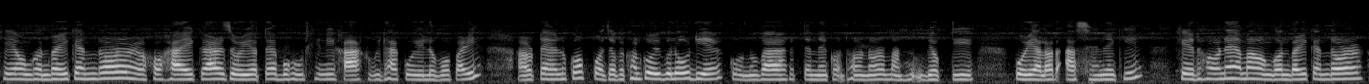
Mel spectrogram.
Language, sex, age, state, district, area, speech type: Assamese, female, 30-45, Assam, Golaghat, rural, spontaneous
